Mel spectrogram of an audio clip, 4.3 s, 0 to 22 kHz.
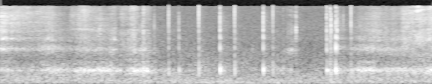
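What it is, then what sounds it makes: Paperback workbook. Long nails on both hands tap and scratch across the glossy front cover of an A4 paperback workbook lying flat on a table. A soft, steady scratching hiss runs throughout, broken by about ten short, bright clicks that die away almost instantly.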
